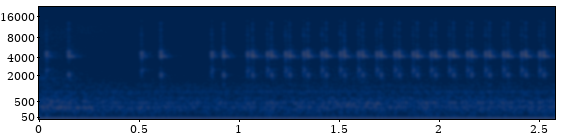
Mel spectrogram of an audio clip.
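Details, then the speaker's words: Passive buzzer driven by a 555 timer in astable mode with light-dependent resistor (LDR) timing: sharp thin ticks, slow and uneven at first, then a quick steady run of about ten clicks a second as a flashlight speeds the click rate. "let's put the passive buzzer back and the click is not so bad hopefully you can still hear it okay"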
